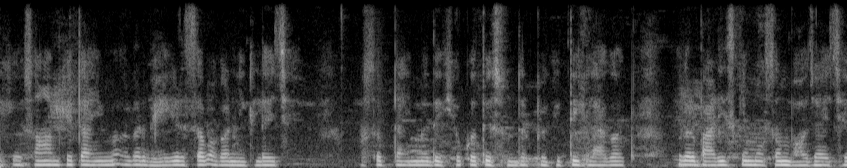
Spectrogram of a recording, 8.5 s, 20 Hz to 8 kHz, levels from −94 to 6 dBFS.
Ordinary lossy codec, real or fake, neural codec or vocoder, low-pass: none; real; none; none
